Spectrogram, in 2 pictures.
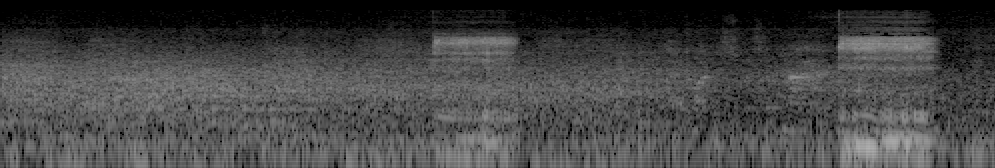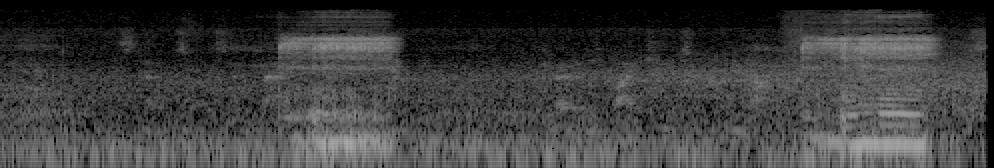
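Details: Low snorting snores every three to four seconds against steady background noise; ordinary snoring.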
